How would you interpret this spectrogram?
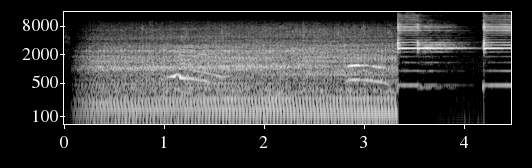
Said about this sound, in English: Yeah, when you hit that horn, there is no way you could feel like a man. Is it loud enough? As soon as you hit the horn, forget it. You might as well just go park the scooter somewhere. It's so embarrassing.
